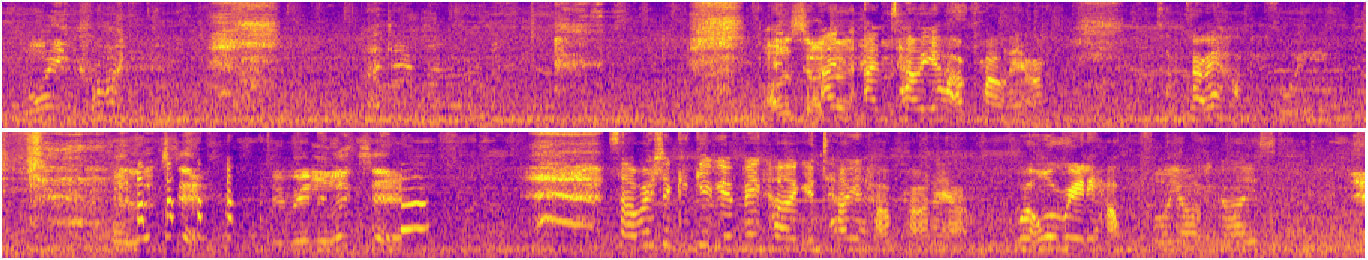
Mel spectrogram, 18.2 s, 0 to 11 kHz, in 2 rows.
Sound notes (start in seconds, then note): 9.2 laughing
